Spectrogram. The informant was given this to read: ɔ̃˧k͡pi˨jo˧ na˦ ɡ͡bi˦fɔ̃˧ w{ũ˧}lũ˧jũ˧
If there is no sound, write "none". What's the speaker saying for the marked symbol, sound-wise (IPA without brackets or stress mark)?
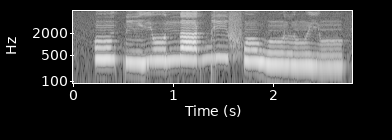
ũ˧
